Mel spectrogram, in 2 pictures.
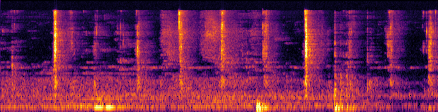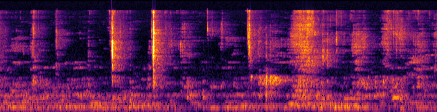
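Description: Close-up chewing of a person eating chicken and rice with his hands, full of irregular wet mouth clicks and lip smacks.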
